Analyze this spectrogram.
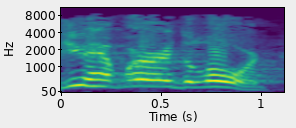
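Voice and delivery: loud and high, thundering at them; booming prophet. Acted. Malachi storming out of the woods at the people, thundering. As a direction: burst out of the bushes and boom it.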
